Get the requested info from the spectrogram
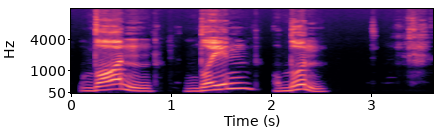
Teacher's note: দ হরফকে মোটা করে উচ্চারণ করব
